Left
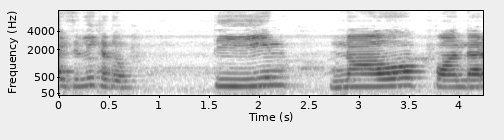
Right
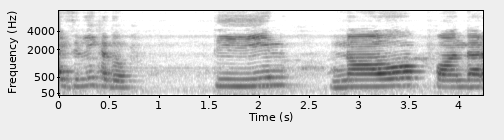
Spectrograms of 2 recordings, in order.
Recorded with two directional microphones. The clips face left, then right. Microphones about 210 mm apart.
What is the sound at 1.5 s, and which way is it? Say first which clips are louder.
Speech: left 4 dB; 20° left (ahead or behind).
